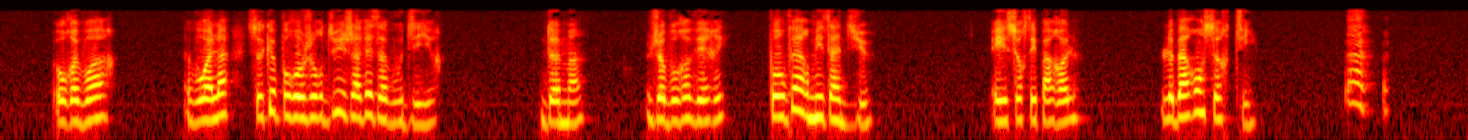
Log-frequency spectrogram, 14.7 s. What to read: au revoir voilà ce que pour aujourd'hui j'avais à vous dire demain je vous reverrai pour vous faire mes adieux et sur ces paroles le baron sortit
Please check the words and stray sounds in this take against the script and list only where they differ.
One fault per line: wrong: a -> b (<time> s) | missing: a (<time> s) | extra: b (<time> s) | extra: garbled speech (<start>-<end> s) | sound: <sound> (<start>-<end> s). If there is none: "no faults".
missing: vous (7.8 s)
sound: laugh (13.4-13.9 s)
